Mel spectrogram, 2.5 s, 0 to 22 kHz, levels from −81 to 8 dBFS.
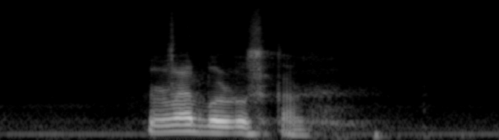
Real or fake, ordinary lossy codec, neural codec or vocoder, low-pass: fake; none; autoencoder, 48 kHz, 32 numbers a frame, DAC-VAE, trained on Japanese speech; 19.8 kHz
